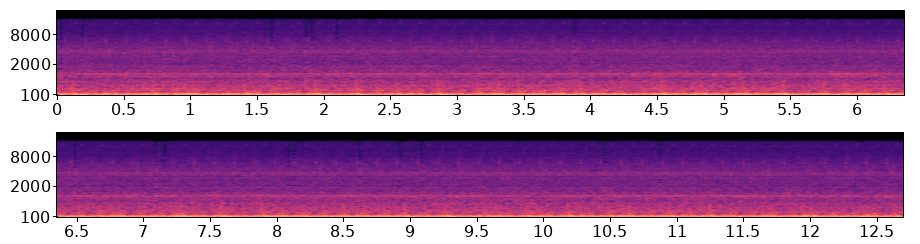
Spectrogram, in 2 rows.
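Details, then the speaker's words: Subaru Impreza boxer engine rebuilt with SOHC heads, first start after over 2 years, warm-up idle: even steady low rumble, no knocks or rattles; scan tool shows very low load. Normal idle. "It shows really nice, a very low load right now. It's working pretty good. So I'm going to let it sit and idle for a little while"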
